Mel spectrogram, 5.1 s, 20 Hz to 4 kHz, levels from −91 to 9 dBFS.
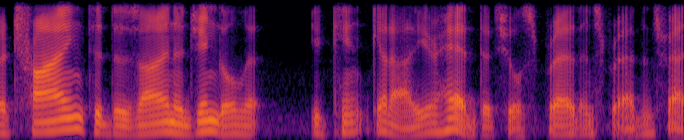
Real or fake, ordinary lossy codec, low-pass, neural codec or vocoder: fake; Opus, 64 kbps; 3.6 kHz; codec, 16 kHz, 2 kbps, FunCodec, trained on LibriTTS, 25 frames a second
